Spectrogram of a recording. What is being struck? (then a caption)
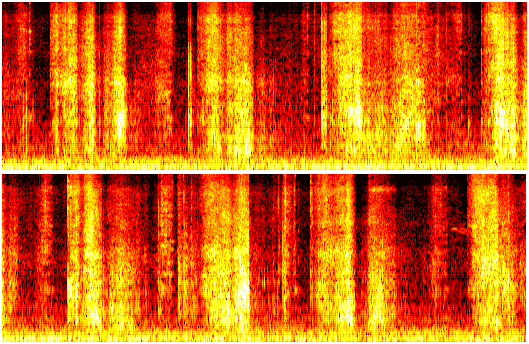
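Damp sand-cement mixture in a bucket, metal spatula. A hand-held metal spatula digs into a bucket of crumbly, damp sand-cement mix, lifting and scraping through the clumps. Gritty, bright scrapes and crunches come in uneven bursts over a low, steady background rumble.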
